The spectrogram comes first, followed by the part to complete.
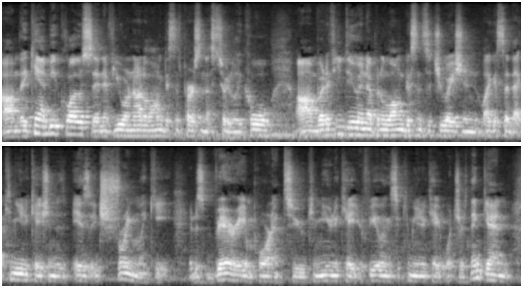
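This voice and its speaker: With an American accent, a man races along at a very fast pace with hardly any pauses, fairly low pitch and ordinary pitch variation, while noticeable background noise runs underneath. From Southern United States. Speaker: YouTuber. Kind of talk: casual talk to camera. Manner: upbeat, chatty.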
